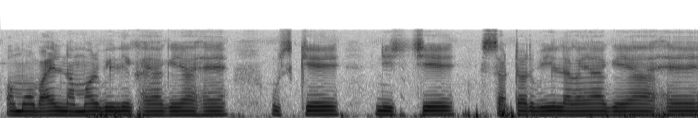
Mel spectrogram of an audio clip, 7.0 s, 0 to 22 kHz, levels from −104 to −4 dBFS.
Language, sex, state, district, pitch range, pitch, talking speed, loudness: Hindi, male, Jharkhand, Deoghar, 120-125 Hz, 125 Hz, 110 wpm, -14 LUFS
